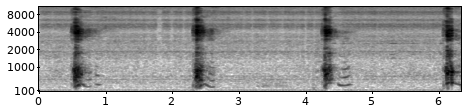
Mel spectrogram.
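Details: Dog with collapsing trachea and enlarged heart pressing on the trachea on X-ray, on day two of transfer factor, tired: four short, harsh coughing bursts about two seconds apart; vet attributes cough to heart plus tracheal collapse.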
